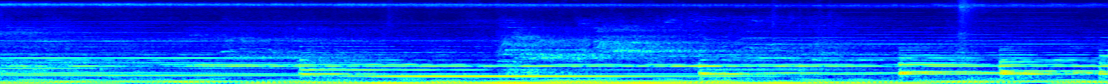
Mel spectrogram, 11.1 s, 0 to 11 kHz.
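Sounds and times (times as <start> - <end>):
calm instrumental music: 0.0 - 11.0.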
